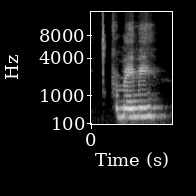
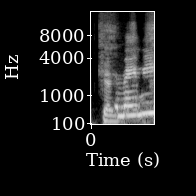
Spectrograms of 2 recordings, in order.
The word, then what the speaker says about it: Khamenei: Ayatollah Khamenei? Yeah, no, K-A, how do you pronounce his name? Khamenei? K-H-A. Ayatollah? What is it? Yeah. Yeah, Khamenei?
